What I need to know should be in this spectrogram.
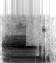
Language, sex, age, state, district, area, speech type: Santali, male, 18-30, West Bengal, Purulia, rural, conversation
